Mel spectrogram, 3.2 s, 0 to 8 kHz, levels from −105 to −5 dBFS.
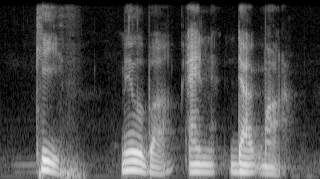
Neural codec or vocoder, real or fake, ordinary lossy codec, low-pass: none; real; Opus, 64 kbps; 7.2 kHz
